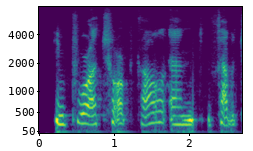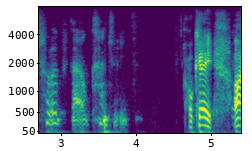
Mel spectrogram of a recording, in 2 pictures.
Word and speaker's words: tropical: poor tropical and sub tropical countries okay all right give me an a sound instead of tro TR go to an a open your mouth nice and wide in poor tropical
